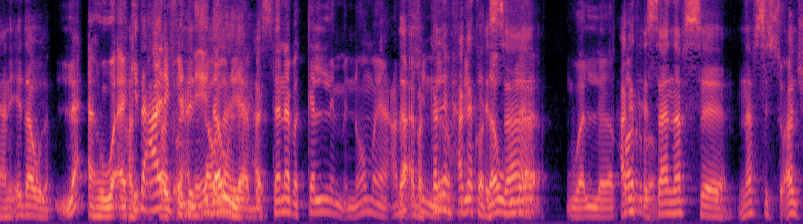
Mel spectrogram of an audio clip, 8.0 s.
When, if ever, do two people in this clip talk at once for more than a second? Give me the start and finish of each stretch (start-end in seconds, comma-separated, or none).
1.2-2.8, 4.0-5.4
